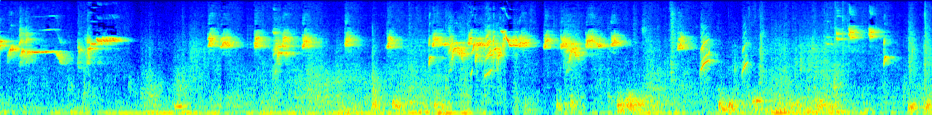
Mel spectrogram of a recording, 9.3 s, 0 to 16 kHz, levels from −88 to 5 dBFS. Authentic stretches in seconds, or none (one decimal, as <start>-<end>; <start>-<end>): 1.1-1.9; 4.4-5.4; 5.9-7.9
